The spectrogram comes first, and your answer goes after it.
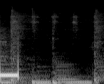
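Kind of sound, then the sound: signal or alarm, telephone dialing tones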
